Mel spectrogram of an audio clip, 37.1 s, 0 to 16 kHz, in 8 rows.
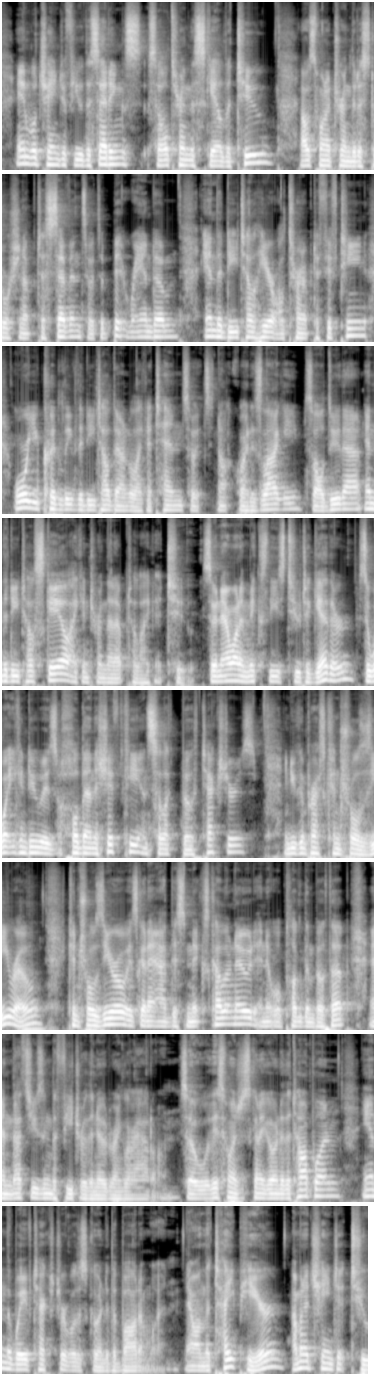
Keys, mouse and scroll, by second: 0.0 middle click, 0.3-1.8 scroll up 1, 0.7 middle click, 1.8 click, 1.8-3.1 scroll up 1, 2.0 2, 2.1 click, 3.7 click, 4.1 7, 4.2 click, 7.7 click, 9.0 click, 9.2-9.8 typing, 10.0 click, 12.9 scroll up 2, 13.9 click, 14.3 2, 14.4 click, 15.9-16.4 scroll down 1, 16.4-18.0 middle drag, 17.1 click, 19.2 click, 20.6 shift+click, 22.6 ctrl+0, 24.7-29.2 drag, 26.7 middle click, 26.7-28.4 scroll up 1, 28.4 scroll up 1, 29.3-31.4 shift+middle drag, 30.3-35.5 drag, 32.3-33.1 middle drag, 33.7-34.8 middle drag, 35.6-37.1 scroll up 1, 35.6-37.1 middle drag, 35.9-37.1 drag.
